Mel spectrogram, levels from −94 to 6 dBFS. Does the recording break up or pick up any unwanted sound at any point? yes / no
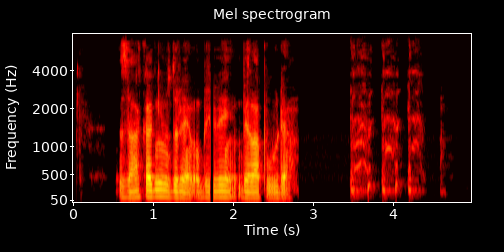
yes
